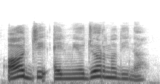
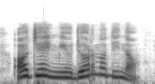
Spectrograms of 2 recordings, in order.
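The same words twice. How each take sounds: First: Lightly voiced husband, in the narrator's usual pitch; understated adult echo of the child's refusal; husband repeating. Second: Higher, louder, lightly voiced little boy; grave child. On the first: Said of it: "ripeté lui". (marito che ripete, tono adulto) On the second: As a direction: declare it with childish solemnity. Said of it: "fece Tioca gravemente". (solenne, da bambino) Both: A narrator's reading.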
